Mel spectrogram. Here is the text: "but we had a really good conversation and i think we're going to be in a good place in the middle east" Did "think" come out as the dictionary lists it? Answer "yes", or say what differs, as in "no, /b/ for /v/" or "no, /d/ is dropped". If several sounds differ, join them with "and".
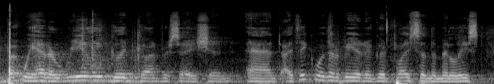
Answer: yes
